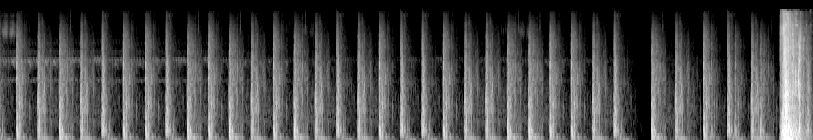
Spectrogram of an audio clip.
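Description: Footsteps run quickly and steadily on the ground.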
